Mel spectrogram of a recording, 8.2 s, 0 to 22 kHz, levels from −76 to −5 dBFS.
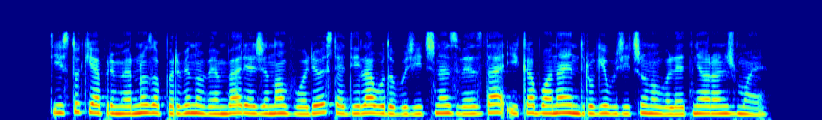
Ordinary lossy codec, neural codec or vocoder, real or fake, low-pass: none; none; real; 7.2 kHz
